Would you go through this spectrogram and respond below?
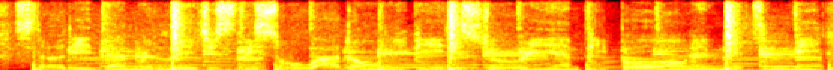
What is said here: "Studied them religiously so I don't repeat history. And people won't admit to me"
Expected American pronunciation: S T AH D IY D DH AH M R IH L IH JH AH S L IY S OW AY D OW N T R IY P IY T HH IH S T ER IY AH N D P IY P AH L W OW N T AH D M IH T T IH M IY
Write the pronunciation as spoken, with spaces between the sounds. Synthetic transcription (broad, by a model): S T AH D IY D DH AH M R IH L IH JH AH S L IY S OW AY D OW N T L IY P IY HH IH S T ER IY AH N P IY P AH L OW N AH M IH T T IH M IY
